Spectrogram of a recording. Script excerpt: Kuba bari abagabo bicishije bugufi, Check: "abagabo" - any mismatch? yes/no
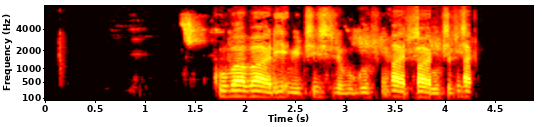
yes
